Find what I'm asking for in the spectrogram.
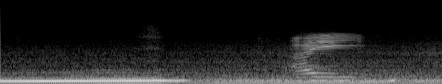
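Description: A Toyota GR Corolla fitted with an AWE exhaust rumbles close by with a steady droning tone that drops off, followed by a brief rising rev as the engine note climbs and settles, with a voice speaking over it.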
